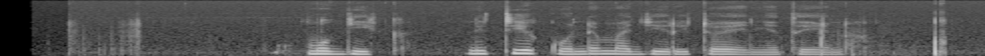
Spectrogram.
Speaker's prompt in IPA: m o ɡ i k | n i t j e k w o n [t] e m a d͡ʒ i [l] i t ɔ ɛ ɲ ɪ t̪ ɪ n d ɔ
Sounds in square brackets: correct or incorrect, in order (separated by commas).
incorrect, incorrect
